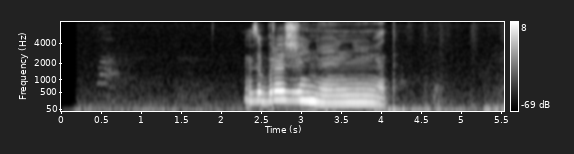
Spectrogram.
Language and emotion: Russian, sad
